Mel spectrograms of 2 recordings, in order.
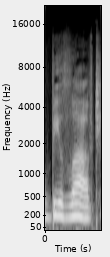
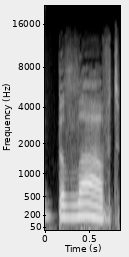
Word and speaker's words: beloved: similar words with ed for example beloved he's widely beloved but my beloved friend when you put it in front of a noun usually we pronounce e-d as a separate syllable so he uh that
